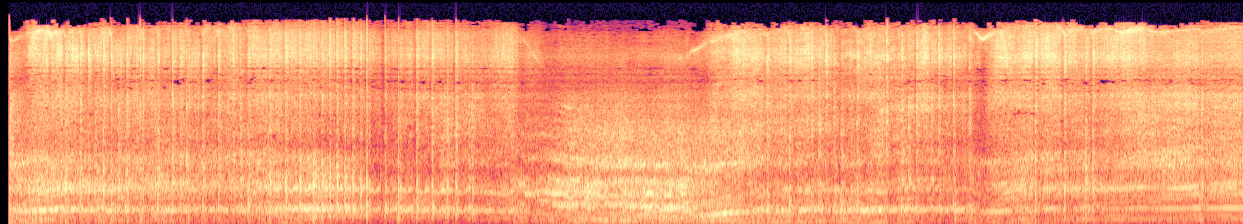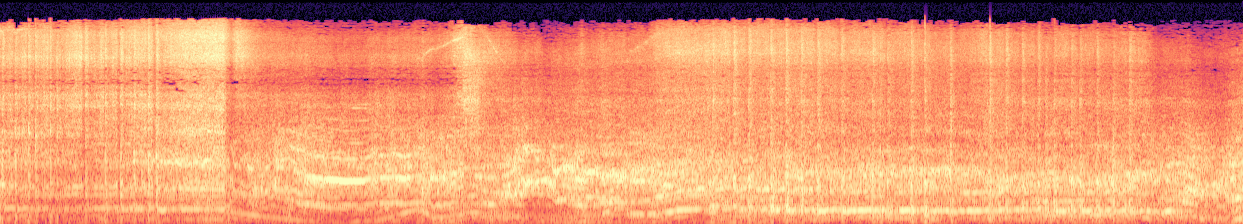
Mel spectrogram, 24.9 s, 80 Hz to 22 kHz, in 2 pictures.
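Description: Drift car's 2JZ straight-six engine revving hard, its pitch dropping and climbing again and again as it slides, with tyres squealing and spinning throughout.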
